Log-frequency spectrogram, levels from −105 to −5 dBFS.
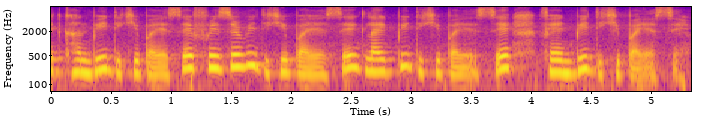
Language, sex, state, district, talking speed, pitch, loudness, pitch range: Nagamese, female, Nagaland, Dimapur, 225 wpm, 200 Hz, -16 LUFS, 190-250 Hz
